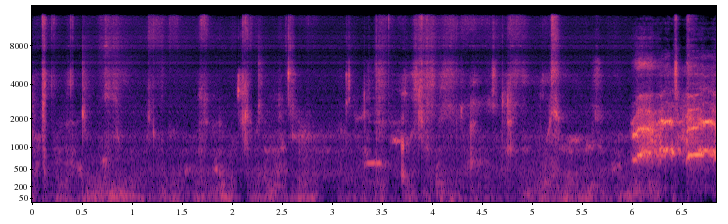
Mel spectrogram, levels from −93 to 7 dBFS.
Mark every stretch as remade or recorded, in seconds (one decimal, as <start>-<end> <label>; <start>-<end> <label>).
0.0-6.8 remade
